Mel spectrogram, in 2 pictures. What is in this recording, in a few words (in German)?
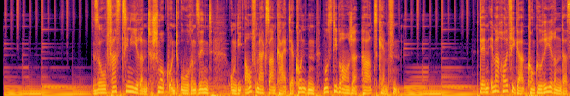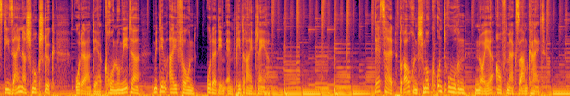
sprecher werbung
